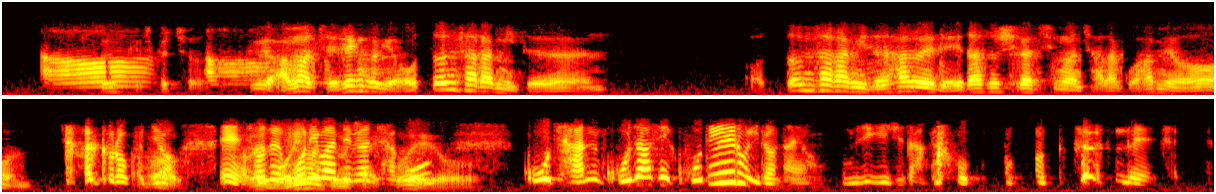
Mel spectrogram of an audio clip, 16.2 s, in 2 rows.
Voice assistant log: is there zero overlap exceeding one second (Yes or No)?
No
